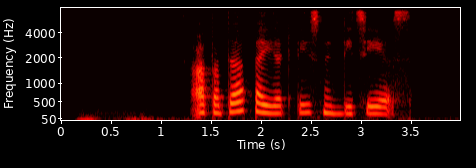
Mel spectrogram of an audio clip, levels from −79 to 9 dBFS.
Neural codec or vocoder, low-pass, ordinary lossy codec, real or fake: codec, 16 kHz, 0.5 kbps, X-Codec, HuBERT features, trained on balanced general audio; 7.2 kHz; Opus, 16 kbps; fake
